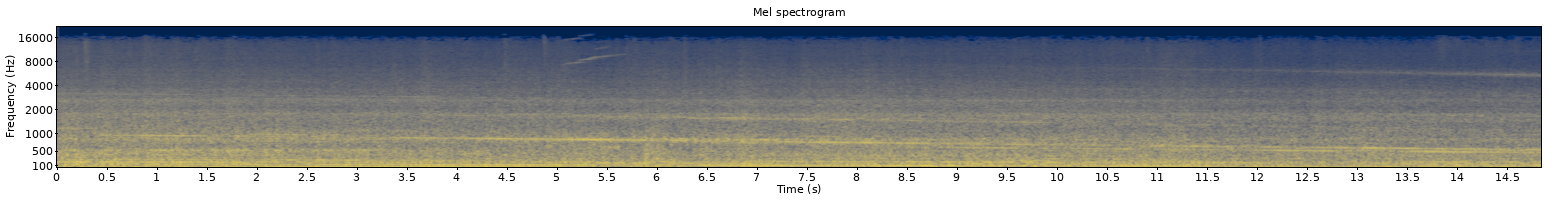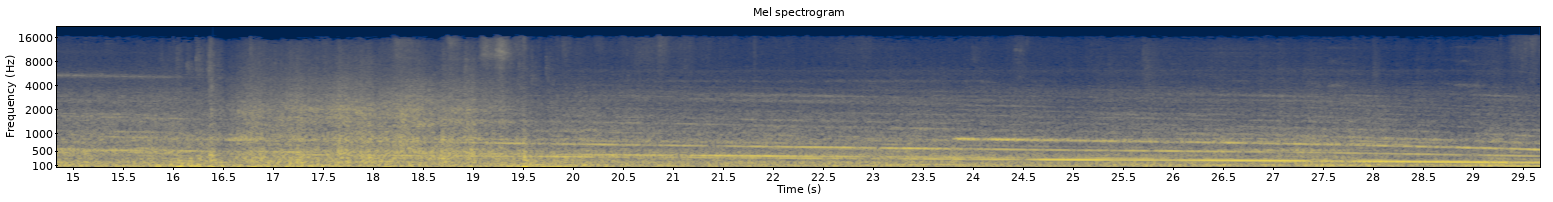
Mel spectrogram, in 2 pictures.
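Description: A JR 207 series commuter train running from Amagasaki to Sumiyoshi, with a continuous low rumble, rhythmic rail clatter, and long gliding motor whines that slowly fall in pitch, plus a brief burst of louder rattling midway.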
